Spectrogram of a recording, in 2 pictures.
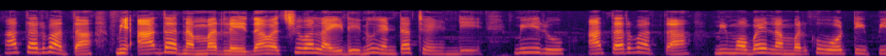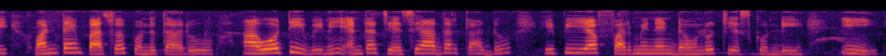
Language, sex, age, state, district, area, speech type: Telugu, female, 18-30, Andhra Pradesh, Nellore, rural, spontaneous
